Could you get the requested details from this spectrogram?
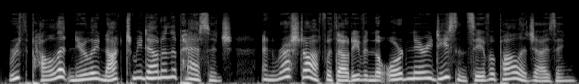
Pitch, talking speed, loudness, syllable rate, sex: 230 Hz, 195 wpm, -16 LUFS, 6.5 syllables/s, female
